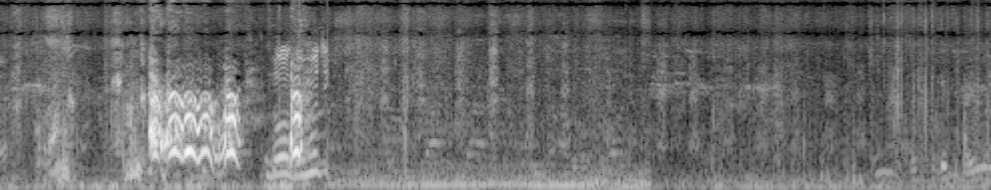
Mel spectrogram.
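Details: A Pomeranian at a campsite in Gapyeong, South Korea, gives a few high, wavering whines and yips while people talk nearby.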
